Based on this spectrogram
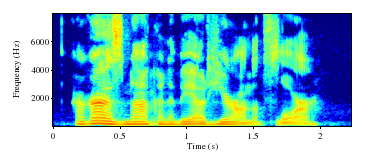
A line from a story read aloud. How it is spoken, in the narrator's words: said, bending his head to her ear and keeping his voice low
